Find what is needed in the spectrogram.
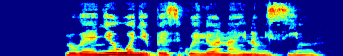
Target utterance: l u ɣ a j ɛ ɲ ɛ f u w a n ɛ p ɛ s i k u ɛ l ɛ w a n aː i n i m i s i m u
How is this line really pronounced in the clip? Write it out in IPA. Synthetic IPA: l u ɣ a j ɛ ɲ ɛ h u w a ɲ ɛ p ɛ s i k u ɛ l ɛ w a n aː i n a m i s i m u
